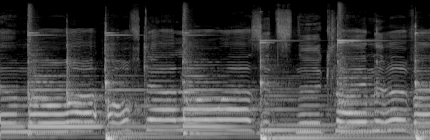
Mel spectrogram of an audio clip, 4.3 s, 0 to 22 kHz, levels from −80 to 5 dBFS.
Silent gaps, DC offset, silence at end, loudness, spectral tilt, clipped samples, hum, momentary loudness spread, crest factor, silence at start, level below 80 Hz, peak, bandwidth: none; under 0.1%; 0 s; -21 LUFS; -4.5 dB/octave; under 0.1%; none; 4 LU; 14 dB; 0 s; -28 dBFS; -6 dBFS; over 20 kHz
